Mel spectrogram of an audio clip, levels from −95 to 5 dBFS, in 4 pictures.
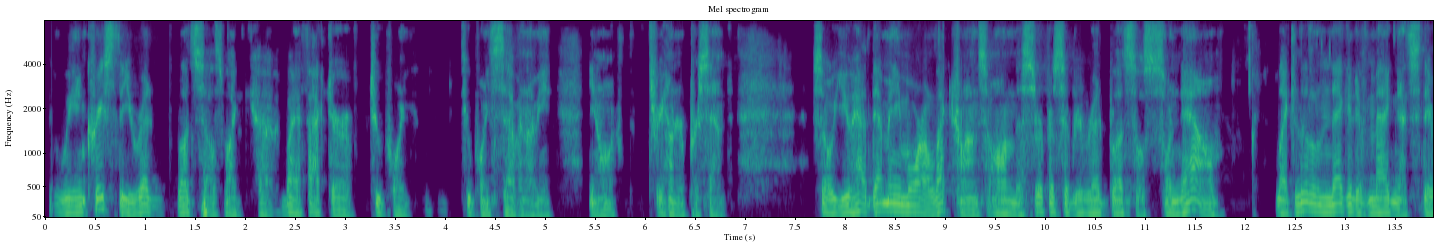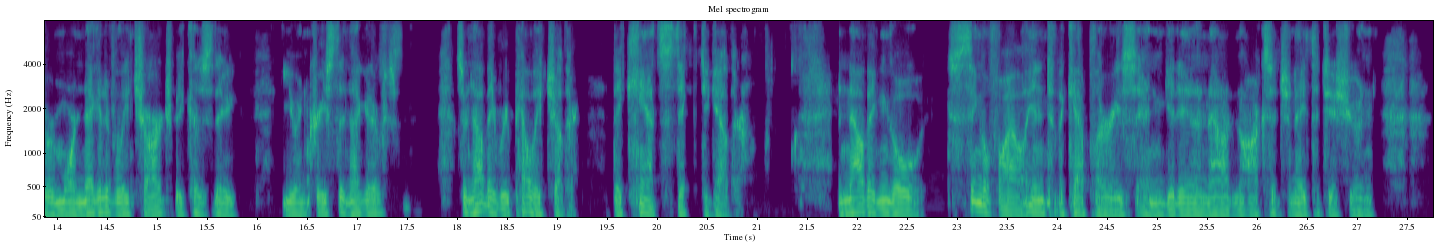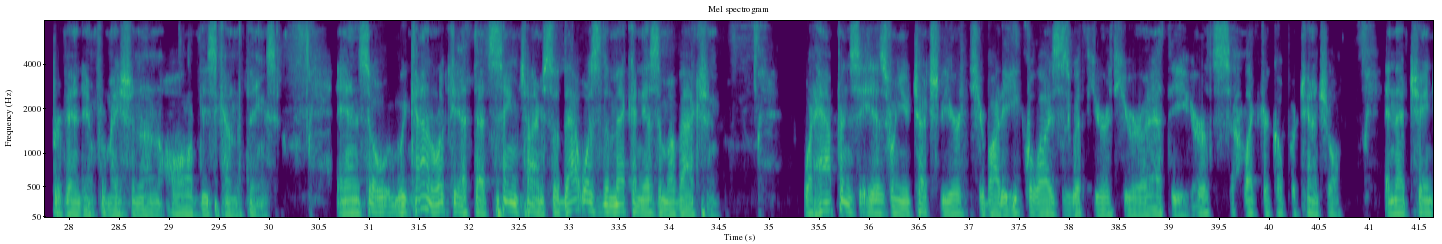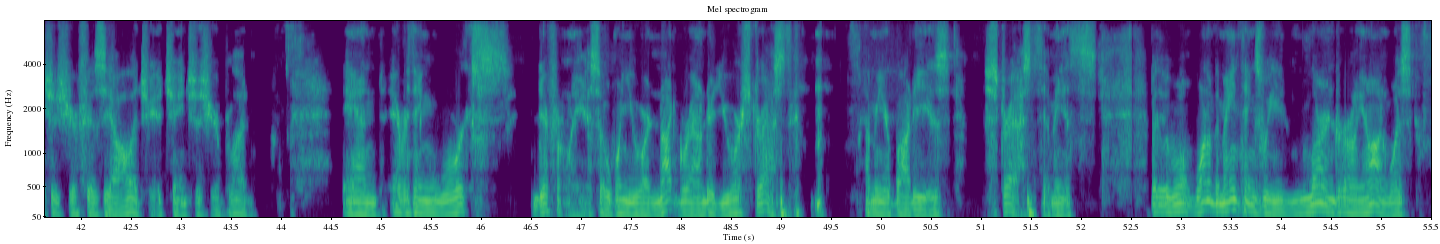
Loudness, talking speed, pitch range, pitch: -26 LUFS, 190 wpm, 85-115 Hz, 95 Hz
